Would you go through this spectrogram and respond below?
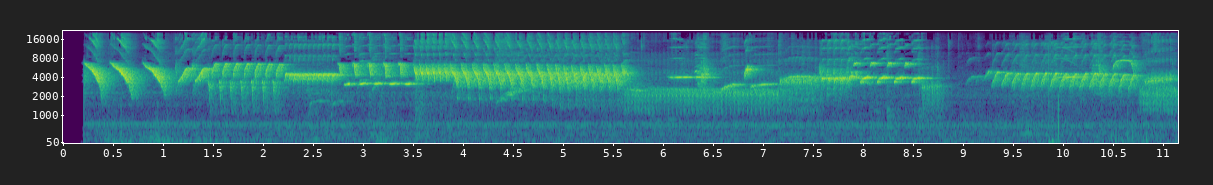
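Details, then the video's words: A canary sings a long, rapid run of high tours: fast downslurred chips, buzzy trills and sustained rolling phrases that shift every second or two. "canary singing"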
